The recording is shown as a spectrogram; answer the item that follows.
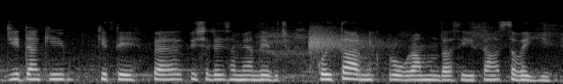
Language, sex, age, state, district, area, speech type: Punjabi, female, 18-30, Punjab, Sangrur, rural, spontaneous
